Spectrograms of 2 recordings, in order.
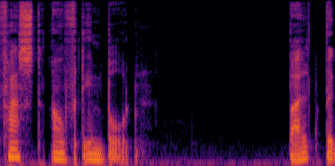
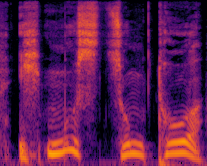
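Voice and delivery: higher, slower, louder desperate repeat; Bilbo urging himself; 11 semitones higher, 3 dB louder, slower than usual. Acted. Bilbo repeating to himself, desperate and higher. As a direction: press harder, near pleading. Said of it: "sagte er sich immerzu".

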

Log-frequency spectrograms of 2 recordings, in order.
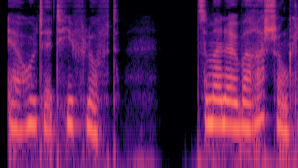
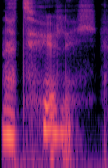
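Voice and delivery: tender reassurance; much slower than usual. A narrator's reading. His tender reassurance, whispering.

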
